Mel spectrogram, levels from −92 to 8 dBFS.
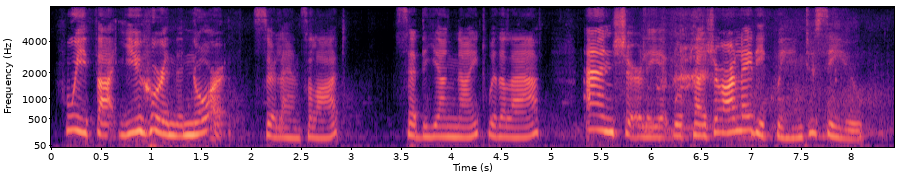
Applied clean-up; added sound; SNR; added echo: neural separator model SepFormer DNS4.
